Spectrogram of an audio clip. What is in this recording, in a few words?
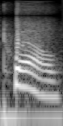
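"twelve", female; MacCribbage; InterStellar MacCribbage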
